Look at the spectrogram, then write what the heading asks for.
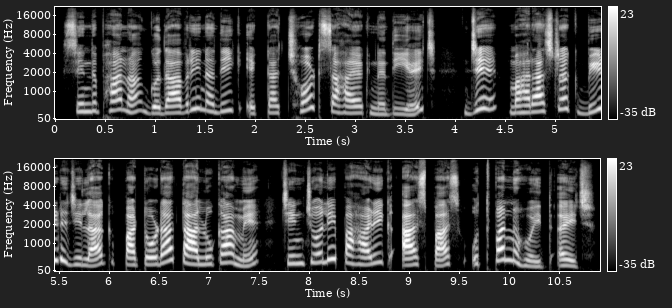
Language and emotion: Maithili, neutral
